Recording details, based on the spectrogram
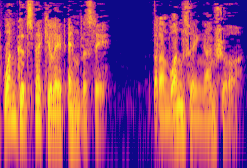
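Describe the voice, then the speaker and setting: A man narrating an old radio adventure drama from a script in a grave, deliberate storytelling manner. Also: deep voice, very animated, breathy edge. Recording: dull vintage radio recording.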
